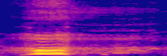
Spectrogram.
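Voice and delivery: big high sigh after a scare; shaky relieved sigh. Real, not acted. Vlogger calming after a scare, high relieved sigh. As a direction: let out the fright in one high breath. Recovering from a fright.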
